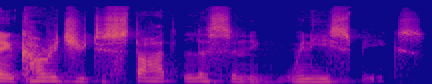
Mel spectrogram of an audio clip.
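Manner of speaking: intimate whispered encouragement; whispered heartfelt appeal. Real, not acted. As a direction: lean in and whisper it to them. Earnest appeal to listeners.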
